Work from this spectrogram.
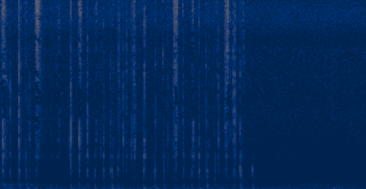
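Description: Two thumbs type quickly on the small physical plastic keys of a Unihertz Titan smartphone held in both hands in dim light. The result is a dense stream of short, clicky taps with bright tops over a low background hum, and the typing thins out after about four seconds.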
